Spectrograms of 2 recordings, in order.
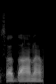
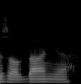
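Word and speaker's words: Zoe Saldaña: Well, her name is spelled with a nya. Yeah, she has an accent on top of her name. Yeah, but she doesn't acknowledge it.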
